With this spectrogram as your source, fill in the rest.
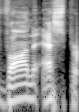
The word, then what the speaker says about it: Vonesper: I always say Vonesper. It's Vonesper. I mean, it's a made up name, so it's really no way to say it.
